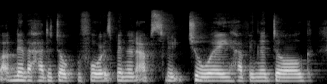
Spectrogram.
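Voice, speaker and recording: A woman talks with a slight Australian accent. Her pitch is fairly low and her tone dark and mellow. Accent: English with slight Australian twang. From UK. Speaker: marketing director. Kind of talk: interview.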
